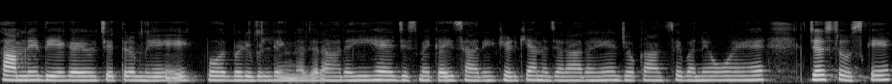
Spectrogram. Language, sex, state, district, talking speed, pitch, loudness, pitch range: Hindi, female, Bihar, Vaishali, 200 wpm, 195 Hz, -19 LUFS, 185-195 Hz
